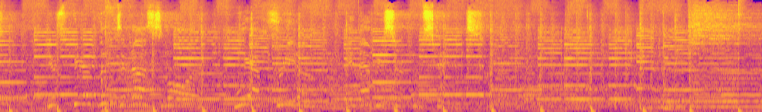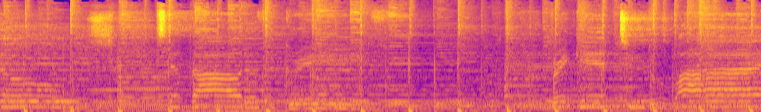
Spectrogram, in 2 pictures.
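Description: Live worship band music: a drum kit keeps a steady beat under guitar and a male lead vocalist singing into a handheld microphone.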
